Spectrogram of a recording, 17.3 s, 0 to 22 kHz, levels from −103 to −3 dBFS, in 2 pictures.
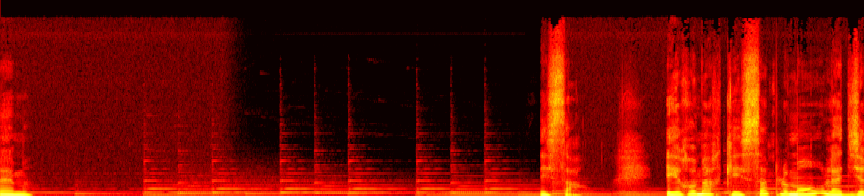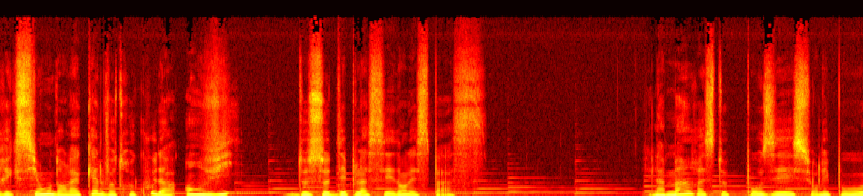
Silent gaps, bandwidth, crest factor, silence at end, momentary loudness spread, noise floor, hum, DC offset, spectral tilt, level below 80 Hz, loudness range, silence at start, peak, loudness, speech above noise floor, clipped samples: none; 20 kHz; 16 dB; 0 s; 14 LU; -61 dBFS; none; under 0.1%; -5 dB/octave; -72 dBFS; 13 LU; 0 s; -12 dBFS; -26 LUFS; 35 dB; under 0.1%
